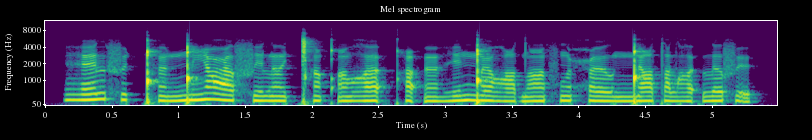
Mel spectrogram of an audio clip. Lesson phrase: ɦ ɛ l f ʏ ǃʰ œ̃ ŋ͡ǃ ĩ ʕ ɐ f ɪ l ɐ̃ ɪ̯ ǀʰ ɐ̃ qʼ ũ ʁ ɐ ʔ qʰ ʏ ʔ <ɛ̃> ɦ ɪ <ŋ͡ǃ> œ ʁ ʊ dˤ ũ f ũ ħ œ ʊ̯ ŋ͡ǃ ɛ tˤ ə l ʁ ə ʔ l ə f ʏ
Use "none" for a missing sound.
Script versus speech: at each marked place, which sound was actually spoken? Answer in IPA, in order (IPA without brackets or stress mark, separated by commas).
œ̃, ŋ͡ǃ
